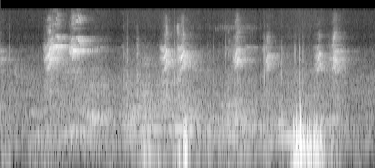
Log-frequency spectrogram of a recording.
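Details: Barn swallow nestlings in a nest in Jeongseon, Gangwon-do, South Korea, begging as a parent brings food: short bursts of high, scratchy chirps, several in under four seconds, with a soft flutter of wings near the end.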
